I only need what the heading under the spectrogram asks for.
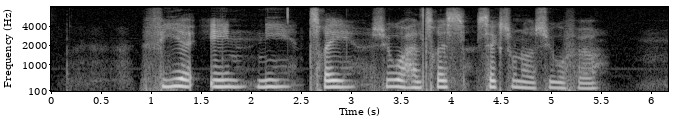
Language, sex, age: Danish, female, 28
